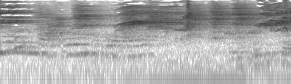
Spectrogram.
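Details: Shrill, buzzy rainbow lorikeet chattering that runs almost continuously, with a few thin whistled notes set among the harsh screeches.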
